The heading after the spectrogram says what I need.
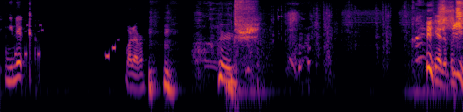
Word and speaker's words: Enoch: It's pronounced Enoch.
